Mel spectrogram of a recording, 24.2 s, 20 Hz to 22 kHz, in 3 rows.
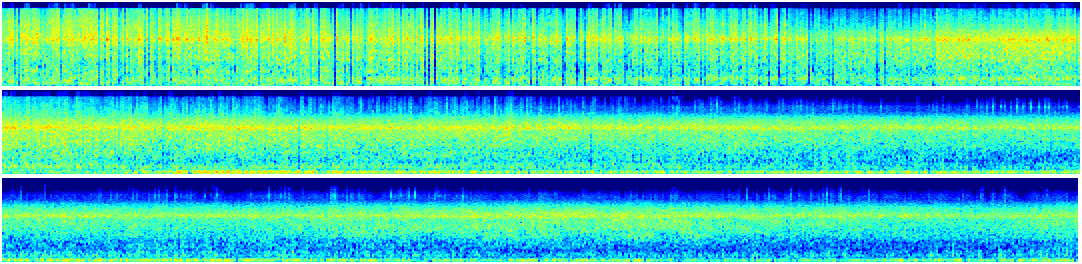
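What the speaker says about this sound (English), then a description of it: "Falcon 9 has successfully lifted off from Pad" A SpaceX Falcon 9 rocket lifts off on a Starlink launch, heard as a sustained distant roaring rumble that swells partway through and then holds steady.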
